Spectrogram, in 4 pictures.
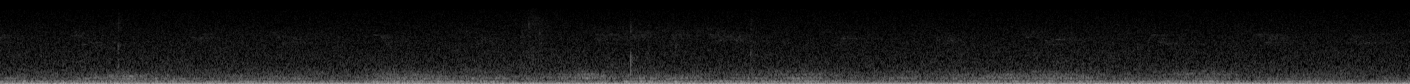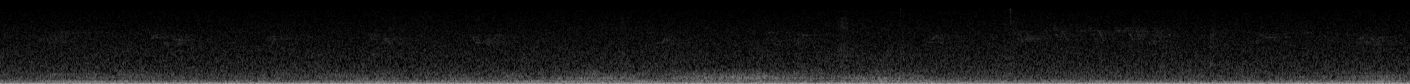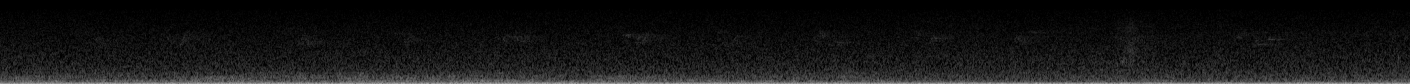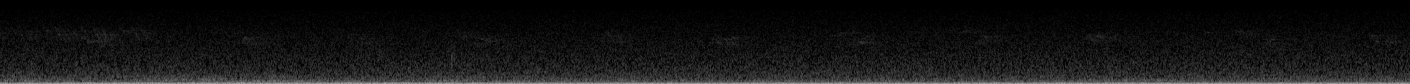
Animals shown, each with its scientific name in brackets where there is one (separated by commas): Red-eyed Vireo (Vireo olivaceus), Ovenbird (Seiurus aurocapilla)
